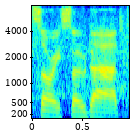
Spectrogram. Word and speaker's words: Saudade: So So Dad, Saudade they told performing us. well. They told us how to say it.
